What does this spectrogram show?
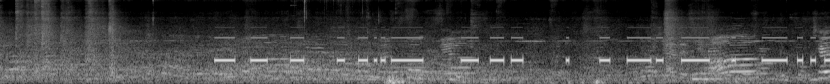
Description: Beeps of irregular length, with the noise of a crowd indoors. There is no code.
